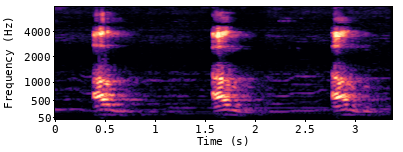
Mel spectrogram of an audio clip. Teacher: Sifat yang dimiliki huruf dad adalah al-istidalah, terdengar memanjang, dan kita akan menggunakan lidah kita dari awalnya sampai ujungnya.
